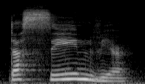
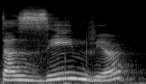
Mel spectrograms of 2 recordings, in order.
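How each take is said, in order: First: One voiceless s sound joins the first two words. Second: A voiced z sound joins the first two words. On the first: The speaker calls it right. "a German will sing just an unvoiced das sehen wir" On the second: The speaker calls it wrong. "What we cannot do is make them both voiced"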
